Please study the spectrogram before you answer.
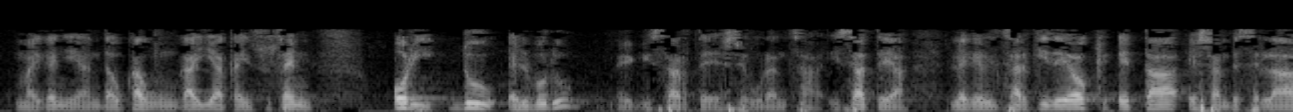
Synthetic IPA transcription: majɣaɲeand̪awkaɣ̞uŋɡajakajnsuse̞n | o̞ɾiðue̞lβuɾu | ɣisaɾt̪e̞se̞ɣ̞uɾant͡sa̰isat̪e̞a | le̞ɣ̞e̞βilt͡saɾkið̞e̞o̞ke̞t̪ae̞sambe̞sala

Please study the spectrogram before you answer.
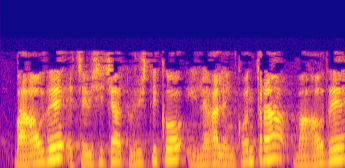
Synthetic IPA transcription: baɣawðe̞ʔet͡ʃe̞β̞isit͡sat̪uɾist̪iko̞ʔile̞ɣ̞ale̞ŋko̞nt̪ɾabaɣ̞awðe̞

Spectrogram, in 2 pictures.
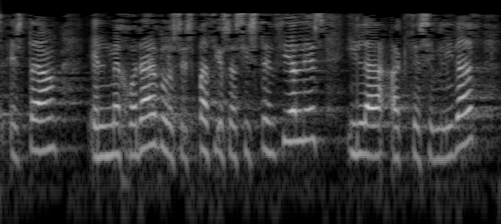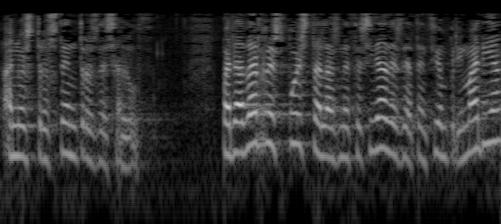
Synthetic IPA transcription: est̪aŋ | elme̞xo̞ɾaɾlo̞se̞spaθjo̞sasist̪ẽ̞n̟θjale̞silaʔakθe̞siβ̞iliðaða̰nwe̞st̪ɾo̞sθe̞nt̪ɾo̞zðe̞salṵð | paɾað̞aɾre̞spwe̞st̪aːlazne̞θe̞siðað̞e̞zðeat̪ẽ̞n̟θjo̞mpɾimaɾja

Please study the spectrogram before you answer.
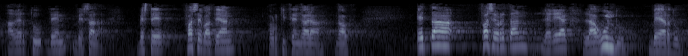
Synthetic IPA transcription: aɣ̞e̞ɾt̪uðe̞mbe̞sala | be̞st̪e̞fase̞βat̪e̞an | awɾkit͡se̞ŋɡaɾaɣawð | e̞t̪afase̞o̞re̞t̪anle̞ɣ̞e̞aklaɣ̞und̪u | βe̞aɾðu

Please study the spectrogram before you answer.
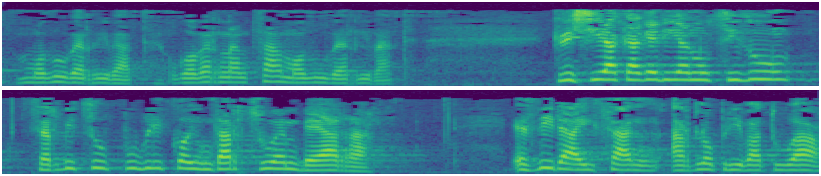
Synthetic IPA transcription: mo̞ðuβe̞riβ̞at̪ɡo̞β̞e̞ɾnant͡samo̞ðuβe̞riβa̰t̪ | kɾisiakaɣe̞ɾianut͡siðuse̞ɾβit͡supuβliko̞ind̪aɾt͡sue̞mbe̞ara | e̞zd̪iɾaisanaɾlo̞pɾiβ̞at̪ua

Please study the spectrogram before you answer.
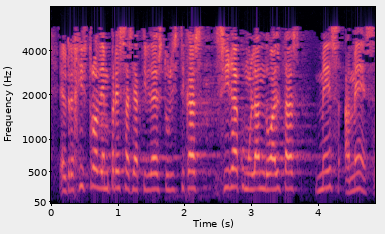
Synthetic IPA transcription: e̞lre̞xist̪ɾo̞ð̞empɾe̞sasiak̚t̪iβiðaðe̞st̪uɾist̪ikasːiɣ̞eakumuland̪oalt̪az | me̞same̞s

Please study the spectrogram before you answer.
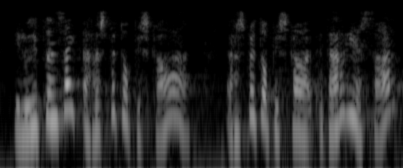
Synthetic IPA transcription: iɾuðit͡se̞nsajt̪e̞re̞spe̞t̪opiskaβat̪ | e̞re̞spe̞t̪opiskaβat̪e̞t̪aːɾɣiesan

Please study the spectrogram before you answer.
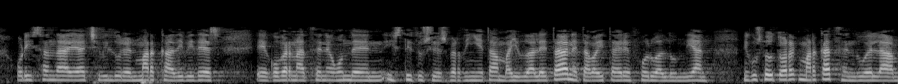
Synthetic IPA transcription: o̞ɾiisand̪aeat͡ʃiβild̪uɾe̞mmaɾkaːðiβiðe̞s | ɣo̞β̞e̞ɾnat͡se̞ne̞ɣ̞o̞nd̪e̞ninst̪it̪usio̞ezβe̞ɾðiɲe̞t̪ambajuð̞ale̞t̪ane̞t̪aβajt̪ae̞ɾe̞fo̞ɾuald̪uund̪ianː | ikust̪e̞ðut̪o̞re̞kmaɾkat͡se̞nd̪ue̞la

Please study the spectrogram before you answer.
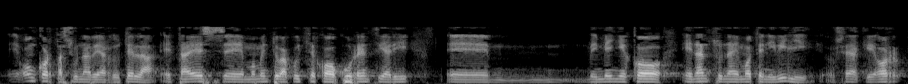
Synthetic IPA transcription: e̞ɣ̞o̞ŋko̞ɾt̪asunaβ̞e̞aɾðut̪e̞laʔe̞̰t̪ae̞smo̞me̞nt̪uβ̞ako̞jt͡se̞ko̞ːkure̞nt͡siaɾi | bejmbejɲeko̞e̞ɾant͡sunae̞mot̪e̞niβiʎio̰se̞akeo̞r

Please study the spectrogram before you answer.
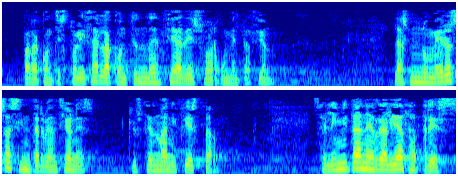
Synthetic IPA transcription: paɾako̞nt̪e̞kst̪waliθaɾlako̞nt̪und̪e̞nθjaðe̞suaɾɣ̞ument̪aθjo̞n | laznume̞ɾo̞sasint̪e̞ɾβ̞ẽ̞nθjo̞ne̞s | keust̪e̞ðmanifje̞st̪a̰ | e̞limit̪ane̞nre̞aliðaθat̪ɾe̞s

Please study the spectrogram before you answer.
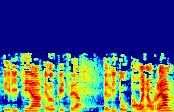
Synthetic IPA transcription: iɾit͡siae̞ð̞ukit͡se̞a | ðe̞lit̪uʔawe̞nawre̞an

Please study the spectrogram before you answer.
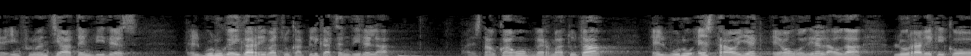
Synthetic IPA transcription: iɱflue̞nt͡siaβat̪e̞mbiðe̞s | e̞lβuɾuɣe̞jɣariβ̞at͡sukaplikat͡se̞nd̪iɾe̞la | ae̞zd̪awkaɣ̞uβe̞ɾmat̪ut̪a | e̞lβuɾuʔe̞st̪ɾao̞ɾje̞ke̞ɣ̞o̞ŋɡo̞ðiɾe̞laːwðaluraɾe̞kiko̞

